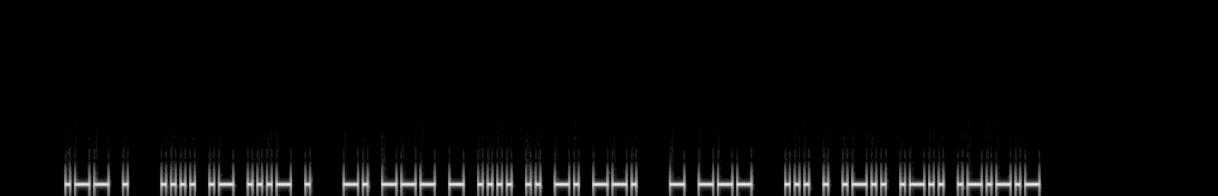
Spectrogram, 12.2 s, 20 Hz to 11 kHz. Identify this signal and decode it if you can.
Morse code, heard as a keyed tone, about 25 wpm, 700 Hz. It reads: WE HAVE NOTHING TO SELL.
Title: Sentences from Top 1100 Words 25wpm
